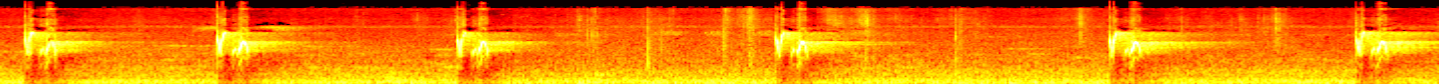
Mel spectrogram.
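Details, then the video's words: Prinia called prenjak kepala merah, a lure for other prinias; widely spaced high, metallic double chirps, about one every one and a half seconds, in a calm setting. "Suara Burung Prenjak Kepala Merah Gacor Ampuh untuk Pikat Prenjak & Pancingan Prenjak"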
